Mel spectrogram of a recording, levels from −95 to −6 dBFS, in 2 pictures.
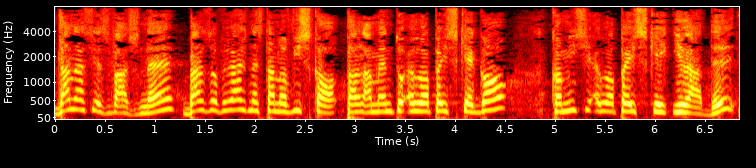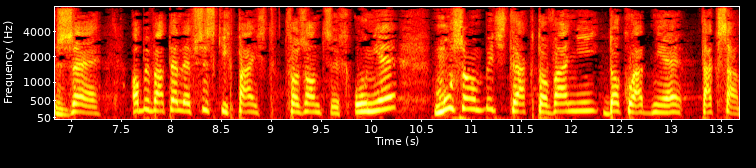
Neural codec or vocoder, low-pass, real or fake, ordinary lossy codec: none; none; real; none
